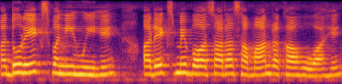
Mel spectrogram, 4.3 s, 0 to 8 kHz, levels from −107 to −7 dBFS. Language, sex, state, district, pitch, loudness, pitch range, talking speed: Hindi, female, Bihar, Darbhanga, 245 Hz, -19 LUFS, 230-265 Hz, 210 wpm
